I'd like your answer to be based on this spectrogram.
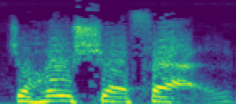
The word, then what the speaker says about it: Jehoshaphat: Jehoshaphat, okay? That's how you say it.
